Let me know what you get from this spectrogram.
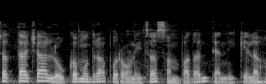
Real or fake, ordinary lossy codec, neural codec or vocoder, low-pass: real; none; none; none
